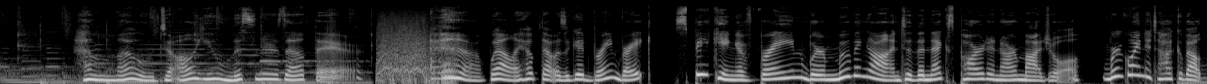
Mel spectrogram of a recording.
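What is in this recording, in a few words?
American English, eLearning; voice demos; GoLocalise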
